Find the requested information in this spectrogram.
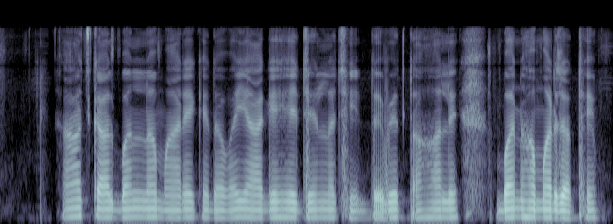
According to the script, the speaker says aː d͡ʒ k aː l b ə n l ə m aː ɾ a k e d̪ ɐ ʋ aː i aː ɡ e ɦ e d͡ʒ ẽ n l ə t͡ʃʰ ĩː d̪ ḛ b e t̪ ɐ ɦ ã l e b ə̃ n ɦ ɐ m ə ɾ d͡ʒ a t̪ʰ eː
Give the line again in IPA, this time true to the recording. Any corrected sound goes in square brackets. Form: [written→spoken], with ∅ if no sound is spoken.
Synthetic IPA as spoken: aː d͡ʒ k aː l b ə n l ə m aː ɾ [a→e] k e d̪ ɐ ʋ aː i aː ɡ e ɦ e d͡ʒ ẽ n l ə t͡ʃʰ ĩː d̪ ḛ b e t̪ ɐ ɦ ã l e b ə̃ n ɦ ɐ m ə ɾ d͡ʒ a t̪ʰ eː

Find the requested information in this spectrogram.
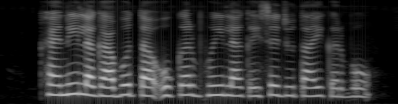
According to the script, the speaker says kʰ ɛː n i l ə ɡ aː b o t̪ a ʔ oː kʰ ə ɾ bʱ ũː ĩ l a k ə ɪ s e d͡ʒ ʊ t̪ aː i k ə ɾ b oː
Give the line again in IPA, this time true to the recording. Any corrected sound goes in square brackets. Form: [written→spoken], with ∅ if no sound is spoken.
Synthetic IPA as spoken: kʰ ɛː n i l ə ɡ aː b o t̪ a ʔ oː [kʰ→k] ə ɾ bʱ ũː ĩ l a k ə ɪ s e d͡ʒ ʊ t̪ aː i k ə ɾ b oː

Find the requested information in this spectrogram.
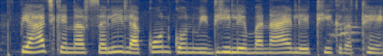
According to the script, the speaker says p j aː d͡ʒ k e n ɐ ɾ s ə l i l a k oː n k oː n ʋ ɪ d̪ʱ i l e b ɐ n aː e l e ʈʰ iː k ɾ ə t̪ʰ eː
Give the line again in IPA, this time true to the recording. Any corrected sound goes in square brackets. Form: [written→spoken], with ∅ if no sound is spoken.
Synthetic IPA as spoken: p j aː d͡ʒ k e n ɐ ɾ s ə l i l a k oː n k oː n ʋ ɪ d̪ʱ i l e b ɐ n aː e l e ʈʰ iː k ɾ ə t̪ʰ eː

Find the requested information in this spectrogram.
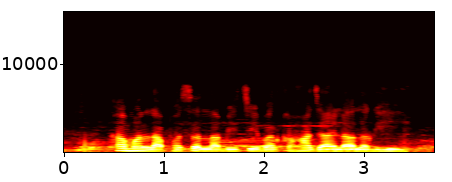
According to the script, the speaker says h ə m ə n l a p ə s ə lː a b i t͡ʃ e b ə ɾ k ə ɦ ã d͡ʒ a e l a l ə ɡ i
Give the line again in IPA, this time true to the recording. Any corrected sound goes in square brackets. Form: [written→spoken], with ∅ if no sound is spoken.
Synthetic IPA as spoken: h ə m ə n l a [p→pʰ] ə s ə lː a b [i→e] t͡ʃ e b ə ɾ k ə ɦ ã d͡ʒ a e l a l ə ɡ i

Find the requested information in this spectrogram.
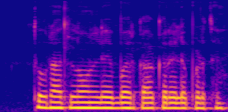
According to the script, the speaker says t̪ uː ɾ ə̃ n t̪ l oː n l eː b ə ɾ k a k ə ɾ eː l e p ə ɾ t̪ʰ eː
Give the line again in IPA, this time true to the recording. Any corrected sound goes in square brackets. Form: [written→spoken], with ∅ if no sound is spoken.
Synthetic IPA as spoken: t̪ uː ɾ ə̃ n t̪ l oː n l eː b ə ɾ k a k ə ɾ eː l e p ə [ɾ→ɽ] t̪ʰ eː

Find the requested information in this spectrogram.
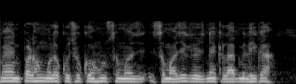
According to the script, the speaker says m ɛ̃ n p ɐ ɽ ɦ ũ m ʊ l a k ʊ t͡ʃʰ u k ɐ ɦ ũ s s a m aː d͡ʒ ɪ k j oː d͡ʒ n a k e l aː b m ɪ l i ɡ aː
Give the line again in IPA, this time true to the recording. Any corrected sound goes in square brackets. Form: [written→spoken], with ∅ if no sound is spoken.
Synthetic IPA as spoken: m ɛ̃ n p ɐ ɽ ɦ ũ m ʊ l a k ʊ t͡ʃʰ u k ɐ ɦ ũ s s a m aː d͡ʒ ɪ k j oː d͡ʒ n a k e l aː b m ɪ l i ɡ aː

